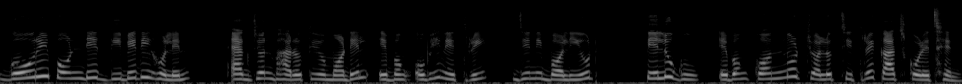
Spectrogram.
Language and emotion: Bengali, neutral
